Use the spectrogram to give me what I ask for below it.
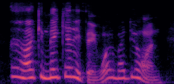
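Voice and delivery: high-pitched acted self-reproach; sudden realisation. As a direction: act out catching yourself being silly.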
